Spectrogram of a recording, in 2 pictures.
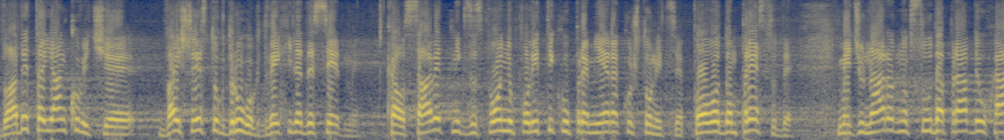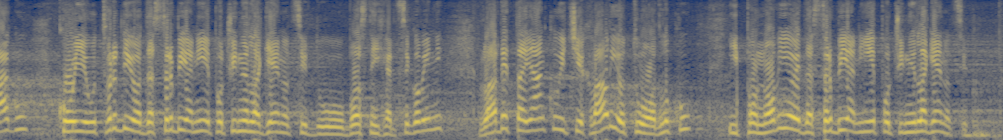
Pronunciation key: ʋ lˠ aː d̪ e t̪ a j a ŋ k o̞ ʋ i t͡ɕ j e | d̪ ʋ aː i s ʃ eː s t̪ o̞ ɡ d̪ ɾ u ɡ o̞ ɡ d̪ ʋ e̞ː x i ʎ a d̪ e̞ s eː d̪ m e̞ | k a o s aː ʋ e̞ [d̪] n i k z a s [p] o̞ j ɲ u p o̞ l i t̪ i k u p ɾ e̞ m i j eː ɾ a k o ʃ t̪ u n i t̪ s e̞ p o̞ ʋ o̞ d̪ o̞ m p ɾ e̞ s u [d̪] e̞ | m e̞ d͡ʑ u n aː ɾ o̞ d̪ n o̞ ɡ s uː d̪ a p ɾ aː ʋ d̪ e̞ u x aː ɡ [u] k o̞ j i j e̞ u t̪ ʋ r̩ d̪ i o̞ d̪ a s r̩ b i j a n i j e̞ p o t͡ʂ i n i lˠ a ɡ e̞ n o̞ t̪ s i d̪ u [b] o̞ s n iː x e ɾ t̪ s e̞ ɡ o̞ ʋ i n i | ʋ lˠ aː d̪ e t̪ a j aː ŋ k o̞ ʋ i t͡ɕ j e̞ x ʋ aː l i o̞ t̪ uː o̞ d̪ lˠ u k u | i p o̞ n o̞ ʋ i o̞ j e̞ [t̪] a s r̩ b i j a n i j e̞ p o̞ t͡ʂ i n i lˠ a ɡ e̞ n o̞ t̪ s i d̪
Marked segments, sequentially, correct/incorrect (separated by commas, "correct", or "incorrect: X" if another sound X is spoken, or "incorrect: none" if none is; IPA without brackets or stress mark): incorrect: t̪, correct, correct, correct, correct, incorrect: d̪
